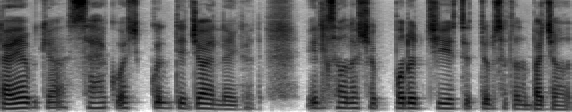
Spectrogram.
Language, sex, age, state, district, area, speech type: Kashmiri, male, 30-45, Jammu and Kashmir, Budgam, rural, spontaneous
